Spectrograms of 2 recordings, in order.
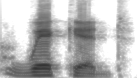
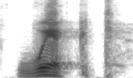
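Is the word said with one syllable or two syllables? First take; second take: two syllables; one syllable. First: The word has two syllables, ending in -ed. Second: The word has one syllable, rhyming with licked. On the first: The speaker calls it wrong. "It's not wicked" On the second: The speaker calls it right. "It's wicked. Just like licked"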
